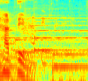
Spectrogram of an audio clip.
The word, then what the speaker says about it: Hatim: Dia adalah Olive Hatim, bacanya Hatim.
